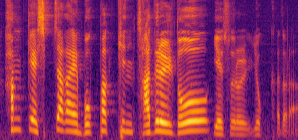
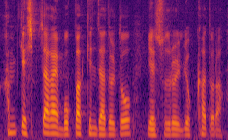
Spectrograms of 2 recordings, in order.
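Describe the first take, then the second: First: Slow, loud build to "자들도", then drop on "욕하더라"; emphatic re-reading. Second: Said in the usual way. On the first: Shown as a demonstration. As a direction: stress "자들도", loud and drawn out. Verse repeated emphatically for the congregation.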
